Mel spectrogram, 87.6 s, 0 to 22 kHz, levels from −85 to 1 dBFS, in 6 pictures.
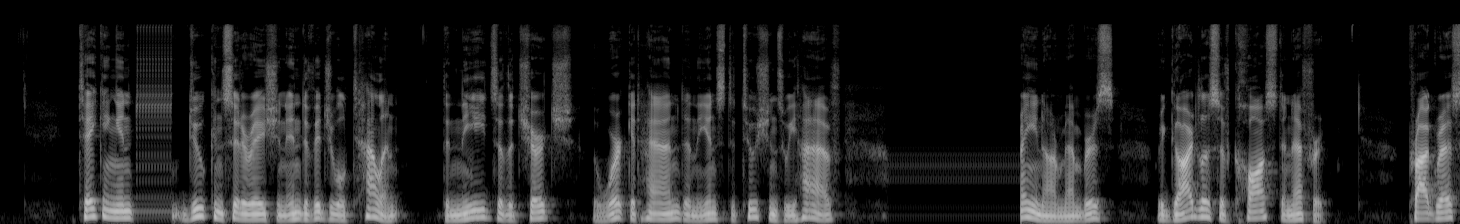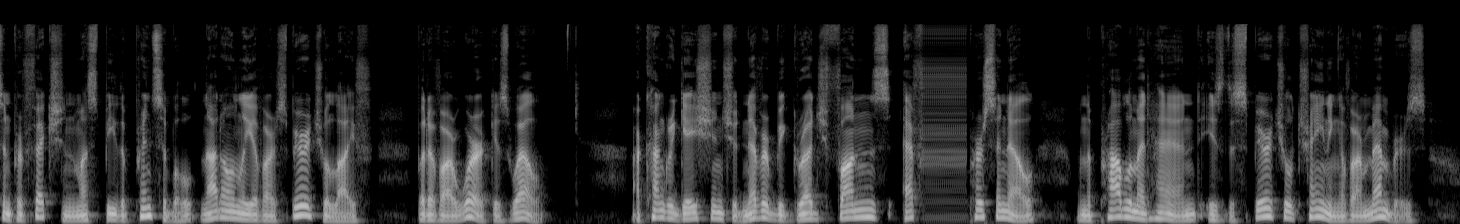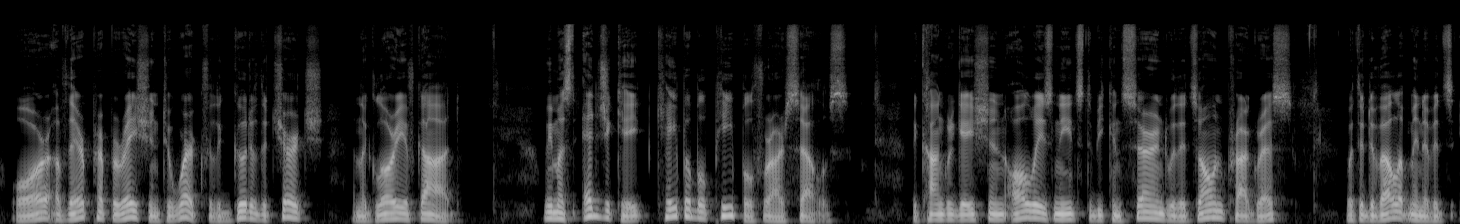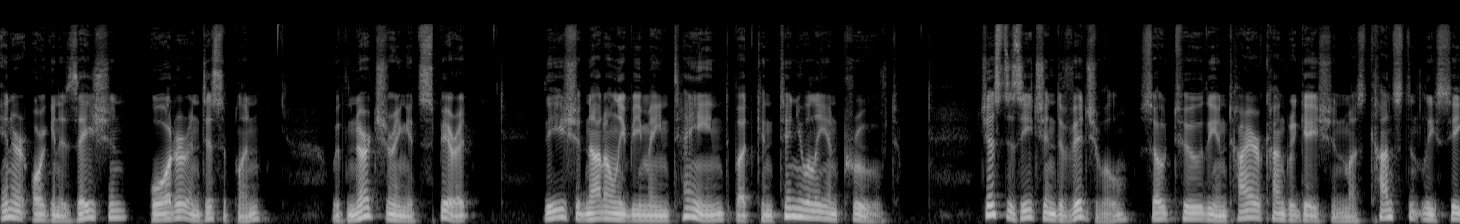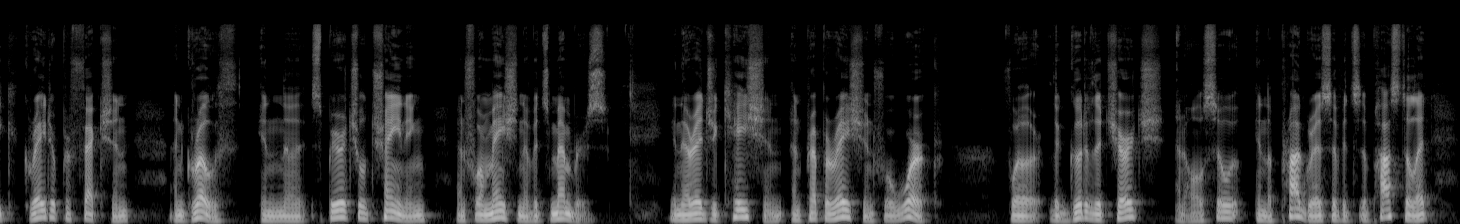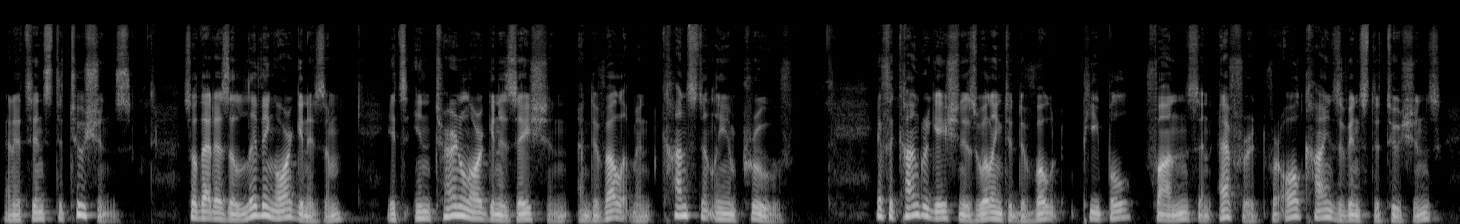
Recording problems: audio freezing; at 1.5 s, at 9 s for 1.5 s and at 24 s

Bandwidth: 14 kHz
